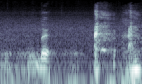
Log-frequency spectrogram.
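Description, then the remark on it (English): A person coughs three times in quick, uneven bursts, each short and rough, moderately loud against a faint background murmur. “He's coughing.”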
